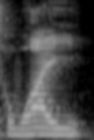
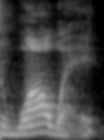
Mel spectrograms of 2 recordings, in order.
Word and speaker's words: Huawei: for the longest time I thought it was Hawaii oh oh Huawei yeah yeah it's it's pronounced with Huawei it's the one that starts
